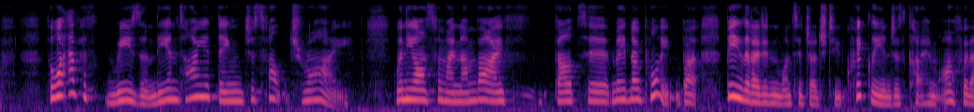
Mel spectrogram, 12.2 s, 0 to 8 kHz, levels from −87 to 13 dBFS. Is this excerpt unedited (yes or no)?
yes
